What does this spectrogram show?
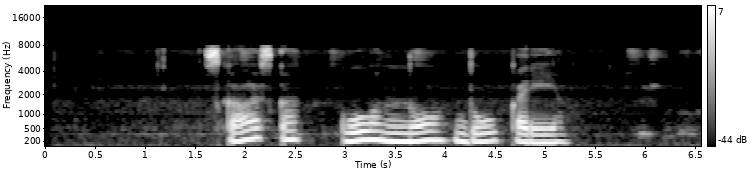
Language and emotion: Russian, neutral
